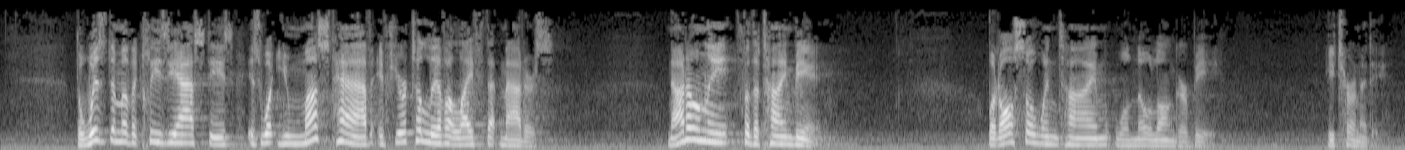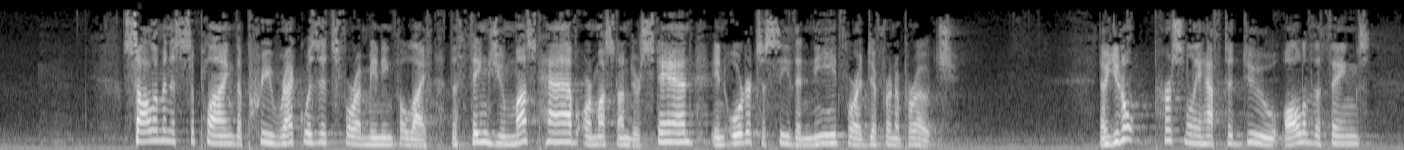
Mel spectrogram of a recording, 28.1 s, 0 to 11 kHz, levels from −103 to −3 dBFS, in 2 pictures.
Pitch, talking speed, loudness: 145 Hz, 150 wpm, -22 LUFS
